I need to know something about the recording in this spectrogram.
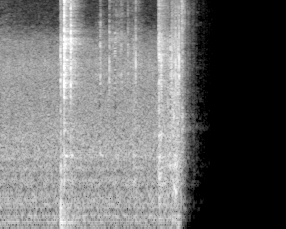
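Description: Cloth and sewing-machine parts being handled as fabric is positioned under the presser foot: a sharp click about a second in, then a few softer clicks and rustles, over a steady hiss. The sound cuts off suddenly to dead silence shortly before the end.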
